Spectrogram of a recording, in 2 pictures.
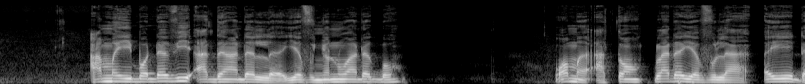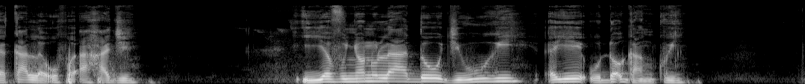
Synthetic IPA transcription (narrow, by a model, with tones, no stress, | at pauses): a̰˨mə̃˨ji˨bɔ˨ɖə˦vi˦ʔa˨d̪ə̃˦a˨ɖə˦lə˨jə˨vu˨ɲɔ̃˦nũ˦a˨ɖə˦ɡ͡bɔ˦ | wʔo˦a˦mə̃˨ʔa̰˨t̪ɔ̃˦k͡pla˦ɖə˦jə˨vu˨la˦ə˦jɛ˦ɖə˨ka˦lə̰˨wʔo̰˦ɸə˦ʔa˨xa˨d͡ʑi˦˨ | jə˨vu˨ɲɔ̃˦nũ˦la˦d̪o˦d͡ʑi˨wu˦ɣi˦ə˦jɛ˦wʔo˨ɖɔ˦ɡã̰˨ŋ̩˨ku˦i˦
